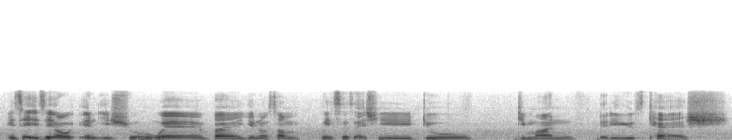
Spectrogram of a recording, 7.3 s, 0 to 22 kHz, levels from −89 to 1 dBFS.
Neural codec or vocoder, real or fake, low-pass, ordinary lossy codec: none; real; none; none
